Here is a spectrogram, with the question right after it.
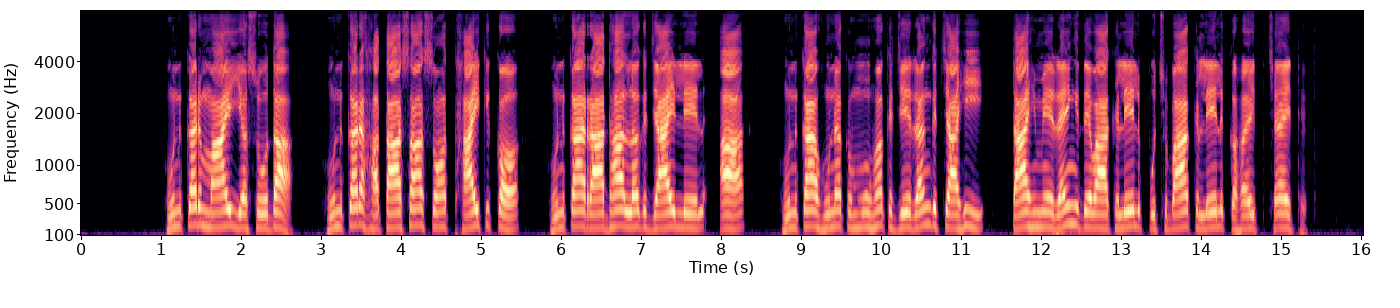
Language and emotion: Maithili, neutral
